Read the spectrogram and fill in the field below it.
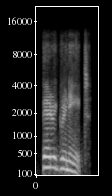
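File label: "peregrinate", Indian English; Dictionary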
